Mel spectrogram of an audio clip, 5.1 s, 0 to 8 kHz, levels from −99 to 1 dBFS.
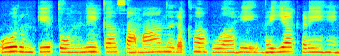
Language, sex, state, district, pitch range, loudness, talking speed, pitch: Hindi, female, Chhattisgarh, Balrampur, 210-235 Hz, -17 LUFS, 130 wpm, 220 Hz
